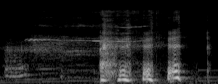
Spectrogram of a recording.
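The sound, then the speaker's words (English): A pet dog vocalizes in the background, starting with a thin drawn-out whine, then four short, moderately loud yips in a quick, even rhythm. No one speaks. “If you can't hear, my dog in the background is saying, it's time for something.”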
